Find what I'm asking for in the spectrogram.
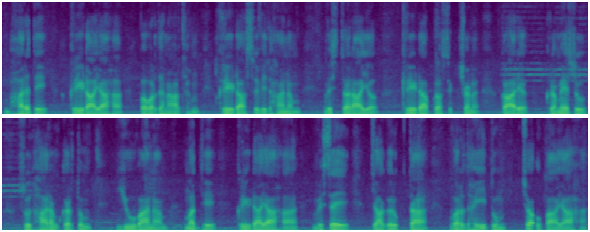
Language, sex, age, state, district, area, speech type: Sanskrit, male, 18-30, Bihar, East Champaran, urban, spontaneous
